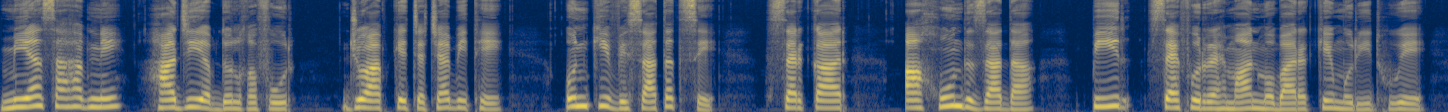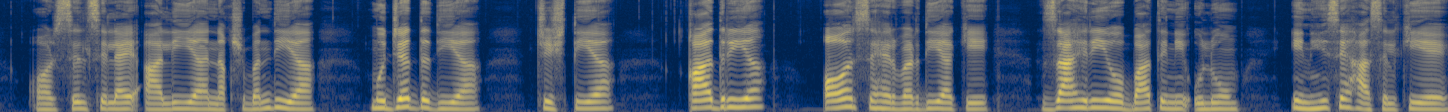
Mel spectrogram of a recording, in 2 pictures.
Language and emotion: Urdu, neutral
